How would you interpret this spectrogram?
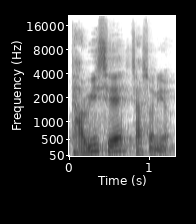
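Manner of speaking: ordinary talk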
